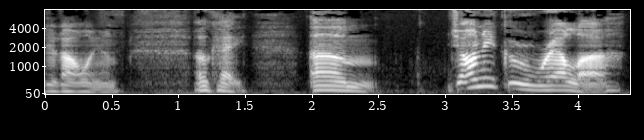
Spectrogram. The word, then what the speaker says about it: Gruelle: all in okay Johnny karela and I think that's how you pronounce his name it's spelled G ru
